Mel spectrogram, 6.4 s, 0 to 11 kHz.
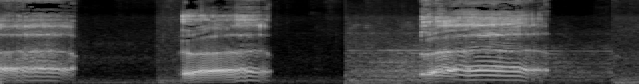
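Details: Person burping, recorded on a Samsung Galaxy S9 phone: three long, loud, drawn-out tonal belches with rumbling quiet between them; burping.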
